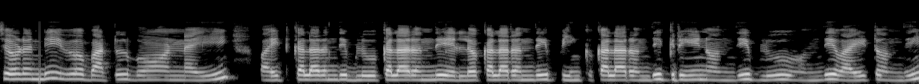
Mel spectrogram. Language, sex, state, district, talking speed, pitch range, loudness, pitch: Telugu, female, Andhra Pradesh, Srikakulam, 145 wpm, 205-230 Hz, -17 LUFS, 210 Hz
